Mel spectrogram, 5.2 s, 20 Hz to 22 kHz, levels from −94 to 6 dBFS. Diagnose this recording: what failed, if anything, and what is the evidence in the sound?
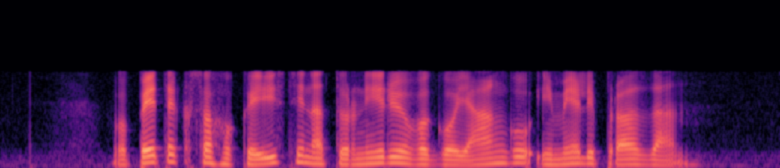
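Nothing failed here: the speech simply has the narrow telephone sound you'd expect from G.711 mu-law coding at 64 kbps, with nothing above about 3.8 kHz, and that's the format doing its ordinary job.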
